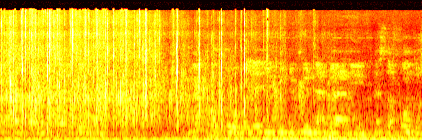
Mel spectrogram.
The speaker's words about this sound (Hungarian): Nagy tapsot kérek az zarándokoknak, köszönjük, hogy eljöttek.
